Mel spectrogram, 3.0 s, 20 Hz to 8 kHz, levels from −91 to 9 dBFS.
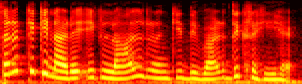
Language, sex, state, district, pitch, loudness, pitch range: Hindi, female, Assam, Kamrup Metropolitan, 245 Hz, -16 LUFS, 220-295 Hz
